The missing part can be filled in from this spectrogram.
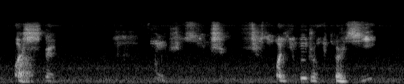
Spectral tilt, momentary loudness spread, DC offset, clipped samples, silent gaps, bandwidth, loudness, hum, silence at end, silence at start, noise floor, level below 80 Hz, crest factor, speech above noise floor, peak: -3.5 dB/octave; 19 LU; under 0.1%; under 0.1%; none; 8.2 kHz; -26 LUFS; none; 0.3 s; 0.15 s; -52 dBFS; -64 dBFS; 20 dB; 26 dB; -8 dBFS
